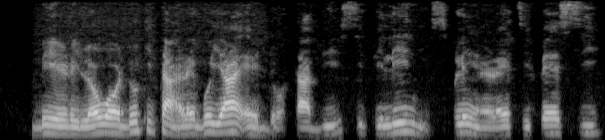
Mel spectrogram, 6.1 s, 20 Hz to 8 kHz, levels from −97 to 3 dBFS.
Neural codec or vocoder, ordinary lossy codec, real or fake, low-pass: none; none; real; none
